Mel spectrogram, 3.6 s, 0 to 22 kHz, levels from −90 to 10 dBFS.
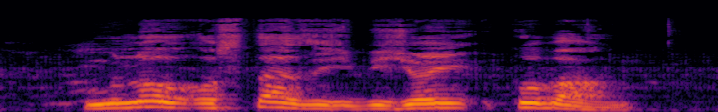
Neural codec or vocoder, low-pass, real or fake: vocoder, 44.1 kHz, 128 mel bands every 256 samples, BigVGAN v2; 10.8 kHz; fake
